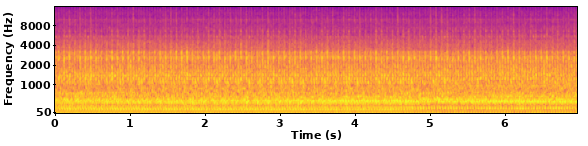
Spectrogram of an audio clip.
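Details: Engine at idle: a fast metallic timing chain clatter, steady and not fading, persisting over 3 minutes after starting, even when revving; the stretched chain has collapsed its tensioner.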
